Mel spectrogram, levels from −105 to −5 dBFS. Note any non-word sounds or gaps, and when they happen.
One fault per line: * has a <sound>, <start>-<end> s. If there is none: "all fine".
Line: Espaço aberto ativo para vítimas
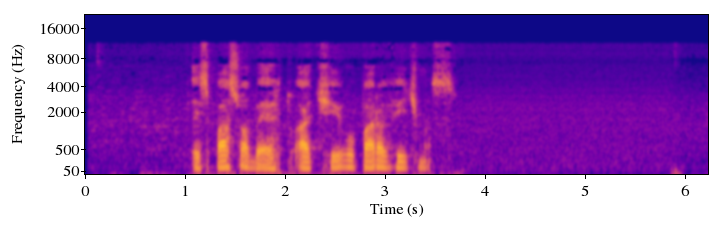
all fine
